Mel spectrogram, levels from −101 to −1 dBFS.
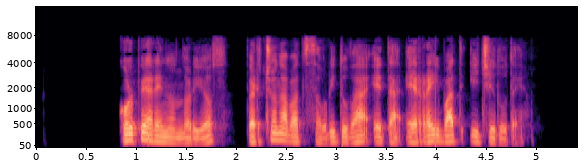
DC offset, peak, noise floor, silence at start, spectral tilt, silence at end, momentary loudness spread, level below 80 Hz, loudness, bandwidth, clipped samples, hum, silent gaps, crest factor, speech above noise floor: under 0.1%; -4 dBFS; under -90 dBFS; 0.85 s; -5.5 dB/octave; 0.55 s; 8 LU; -50 dBFS; -23 LUFS; 8 kHz; under 0.1%; none; 1.99-2.10 s; 20 dB; over 68 dB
